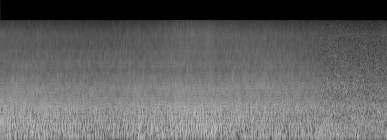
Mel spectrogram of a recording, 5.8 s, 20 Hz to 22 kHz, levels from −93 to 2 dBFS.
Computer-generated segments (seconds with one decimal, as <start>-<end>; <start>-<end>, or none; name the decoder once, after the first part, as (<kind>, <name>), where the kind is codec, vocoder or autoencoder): 0.0-4.8 (vocoder, Vocos)

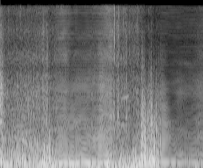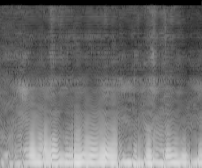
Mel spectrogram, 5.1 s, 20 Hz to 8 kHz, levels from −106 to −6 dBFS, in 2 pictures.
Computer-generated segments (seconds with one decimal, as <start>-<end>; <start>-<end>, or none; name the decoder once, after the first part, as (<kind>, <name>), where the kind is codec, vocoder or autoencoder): 0.7-1.4 (vocoder, Vocos); 2.0-5.1

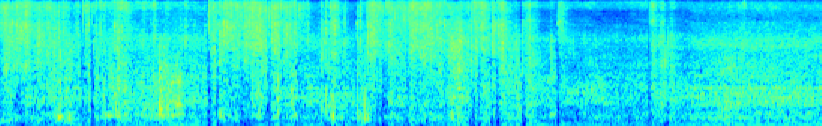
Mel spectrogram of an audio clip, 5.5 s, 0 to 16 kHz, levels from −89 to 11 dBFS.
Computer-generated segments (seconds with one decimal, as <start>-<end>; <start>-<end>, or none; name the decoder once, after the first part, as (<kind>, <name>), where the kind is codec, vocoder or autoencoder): 0.6-1.4 (codec, SNAC); 3.3-4.6

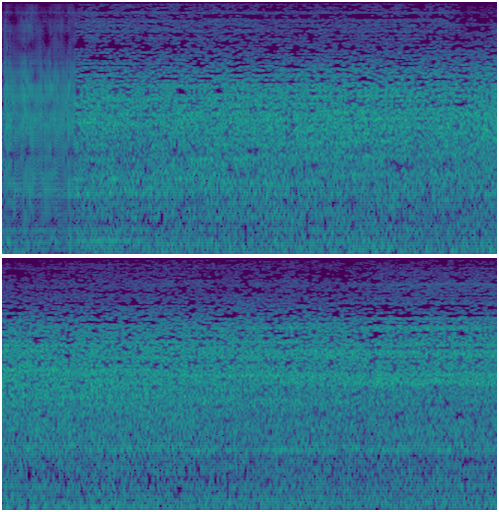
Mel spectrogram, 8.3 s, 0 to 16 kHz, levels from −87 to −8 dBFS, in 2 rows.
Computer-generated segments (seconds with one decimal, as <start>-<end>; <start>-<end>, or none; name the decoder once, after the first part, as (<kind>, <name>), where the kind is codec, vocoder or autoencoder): 0.0-0.6 (vocoder, BigVGAN v2)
